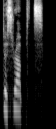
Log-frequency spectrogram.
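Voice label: "disrupts", American English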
